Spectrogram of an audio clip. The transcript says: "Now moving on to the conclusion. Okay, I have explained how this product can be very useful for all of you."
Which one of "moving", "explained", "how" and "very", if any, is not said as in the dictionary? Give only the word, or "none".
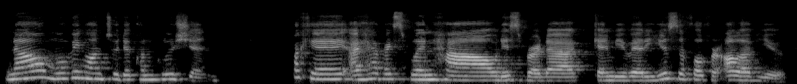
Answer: none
